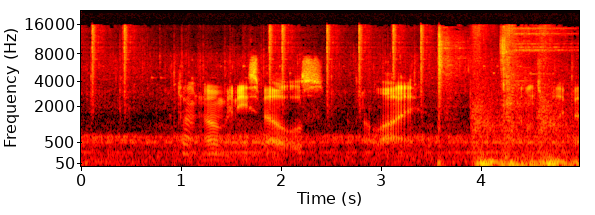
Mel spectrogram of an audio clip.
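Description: Metal swords clash and ring.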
